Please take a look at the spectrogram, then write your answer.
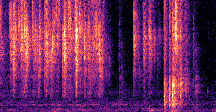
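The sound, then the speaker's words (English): Dice clatter and tumble across a hard table during a tabletop role-playing game, in a rapid burst of small clicks, quiet for a moment, then a sharper rattle as more dice land. “These are funny dice.”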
